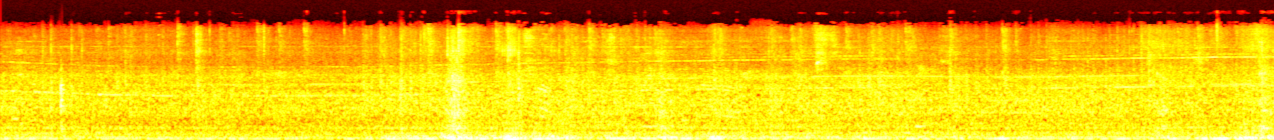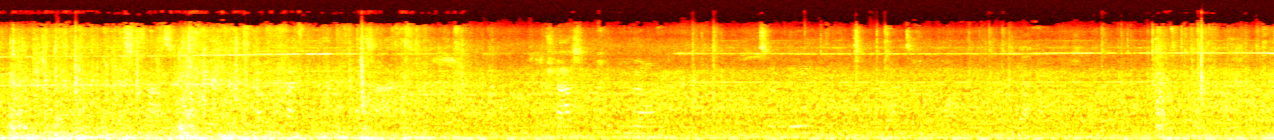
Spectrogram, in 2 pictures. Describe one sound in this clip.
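A bus engine hums and rumbles steadily from inside the cabin.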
